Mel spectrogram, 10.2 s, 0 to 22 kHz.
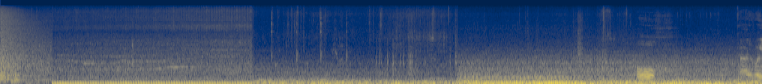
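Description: Mercedes-Benz SLK200 (R172) engine and road noise heard from inside the cabin while driving, a steady low drone that gets louder about six seconds in.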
